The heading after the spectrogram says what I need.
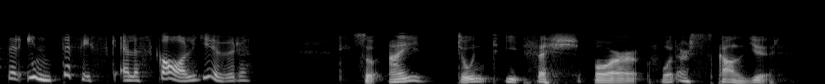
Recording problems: high frequencies cut off; severe; nothing above 4 kHz

